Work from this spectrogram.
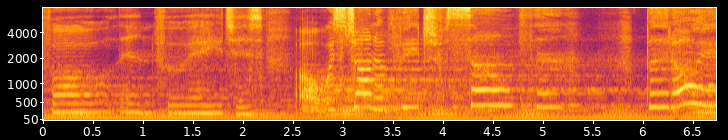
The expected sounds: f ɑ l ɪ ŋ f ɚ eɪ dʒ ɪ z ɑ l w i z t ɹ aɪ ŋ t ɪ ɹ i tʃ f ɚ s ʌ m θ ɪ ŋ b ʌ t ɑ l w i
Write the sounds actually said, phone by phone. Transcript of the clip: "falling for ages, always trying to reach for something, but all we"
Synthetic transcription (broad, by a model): f ɑ l ɪ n f ɚ eɪ dʒ ɪ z ɑ l w i z t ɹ aɪ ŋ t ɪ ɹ i tʃ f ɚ s ʌ m θ ɪ ŋ b ʌ t ɑ l w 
